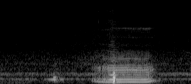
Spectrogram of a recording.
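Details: Honey bees from a swarm that panicked on finding itself queenless, 28 April 2026. Over a quiet background drone, a single loud, rich buzz swells for half a second, full of stacked overtones, as a bee passes close, after a short faint buzz.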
